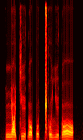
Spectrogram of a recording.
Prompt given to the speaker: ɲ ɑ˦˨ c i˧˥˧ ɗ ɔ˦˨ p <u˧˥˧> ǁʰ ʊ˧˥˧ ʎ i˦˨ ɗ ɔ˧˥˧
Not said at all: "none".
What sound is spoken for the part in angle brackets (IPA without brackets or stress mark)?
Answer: ʊ˧˥˧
